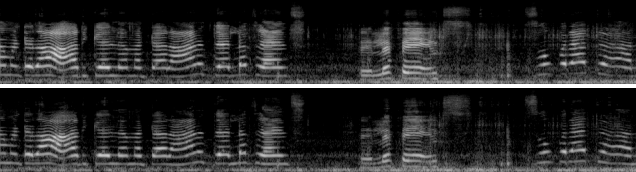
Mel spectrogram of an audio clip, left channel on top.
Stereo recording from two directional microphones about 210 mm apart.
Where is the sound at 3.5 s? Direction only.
10° left (ahead or behind).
